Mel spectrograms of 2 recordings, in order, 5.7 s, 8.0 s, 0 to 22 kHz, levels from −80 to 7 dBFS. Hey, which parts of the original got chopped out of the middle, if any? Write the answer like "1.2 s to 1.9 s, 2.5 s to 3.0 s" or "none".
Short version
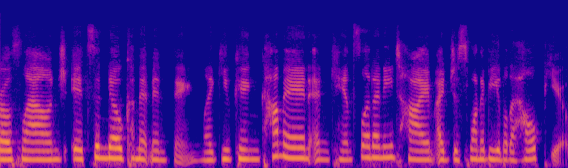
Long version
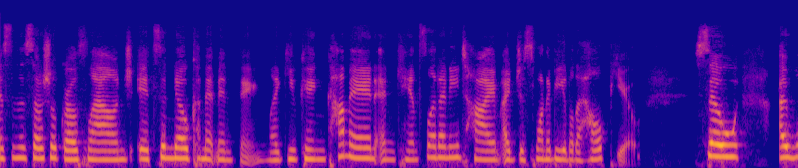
none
